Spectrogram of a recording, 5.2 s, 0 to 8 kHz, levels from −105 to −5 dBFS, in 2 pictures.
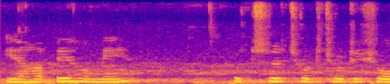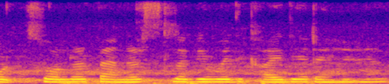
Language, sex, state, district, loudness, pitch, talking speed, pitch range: Hindi, female, Punjab, Pathankot, -14 LUFS, 250 Hz, 175 wpm, 240-270 Hz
